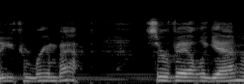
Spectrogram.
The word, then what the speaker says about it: Surveil: Surveil is how you say it, and is what's going to be very helpful here.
